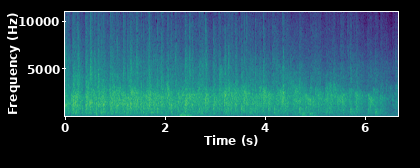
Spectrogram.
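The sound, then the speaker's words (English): A crowd applauds Senator Gill steadily, dense overlapping clapping that holds a loud, even level for several seconds before easing off slightly at the end. “That, along with the strong advocate that you have in Senator Gill and her colleagues, how about another round of applause for Senator Gill?”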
